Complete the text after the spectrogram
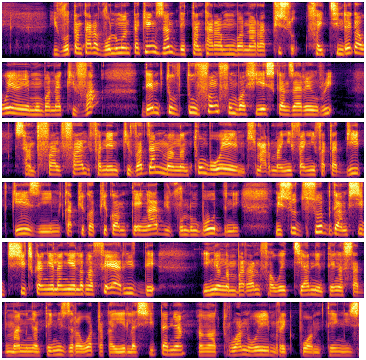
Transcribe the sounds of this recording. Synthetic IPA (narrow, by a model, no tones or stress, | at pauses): ivot̪ant̪aɾəvoluŋant̪akeŋizanid̪et̪ant̪aɾəmumbanaɾapisu̥̰fait̪iɳɖ͡ʐekʲəwemumbanakʰivad̪emit̪uvut̪uvifoŋifumbəfiesi̥kʲand͡ʒaɾerwi | sambi̥falufalifanenikivazanimaŋant̪umbwemisumaɾimaŋifaŋifaʈ͡ʂab̪it̪i̥kizimikapikapikamint̪eŋabivulumbud̪inimisud̪i̥sud̪ikamisiʈ͡ʂi̥siʈ͡ʂi̥kʲaŋelaŋelaŋəfeaɾizid̪e | iɲaŋambaɾanifawet̪ʰianant̪eŋəsad̪imaniŋant̪eŋiziɾauaʈ͡ʂakaelasit̪anaaŋat̪uruanwemiɾeki̥puamint̪eŋizi̥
